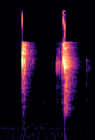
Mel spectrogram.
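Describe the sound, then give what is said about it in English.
A drink can cracks open: a sharp metallic snap followed by a bright fizzing hiss, then a second crack and longer hiss, ending with a faint click. No talking. “Yeah, I'm going to open it, my can.”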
